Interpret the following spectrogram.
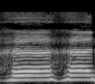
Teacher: dia kedengaran kalau suaranya keluar dari dada bukan keluar dari pangkal tenggorokan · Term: ghulu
